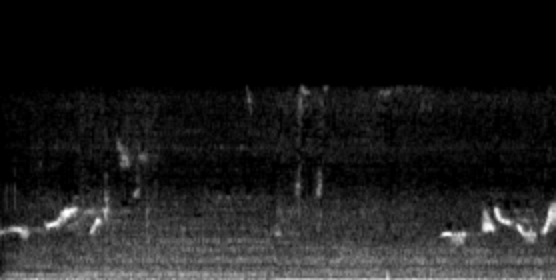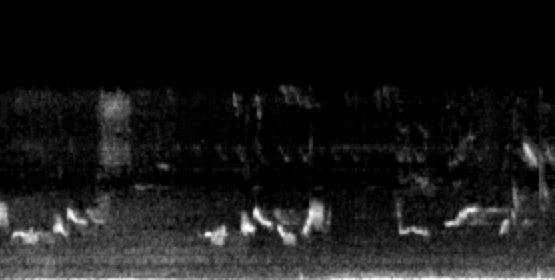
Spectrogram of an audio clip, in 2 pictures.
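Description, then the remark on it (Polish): A bird sings in repeated short, bright phrases across the whole recording, clear against a steady low rumble and faint insect-like hiss in the background; the bird has been singing without pause for over an hour. “To nagranie trwało o wiele, wiele dłużej, ale śpiew ptaka, wierzcie mi, nieprzerwanie trwa do teraz.”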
